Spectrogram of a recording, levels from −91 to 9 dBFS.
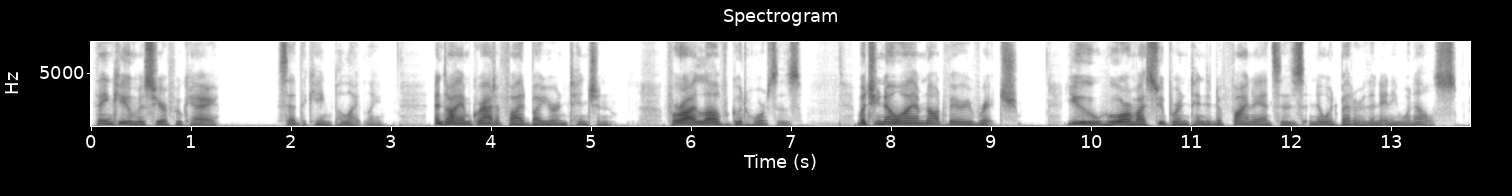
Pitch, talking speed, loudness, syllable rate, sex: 145 Hz, 185 wpm, -21 LUFS, 5.8 syllables/s, female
